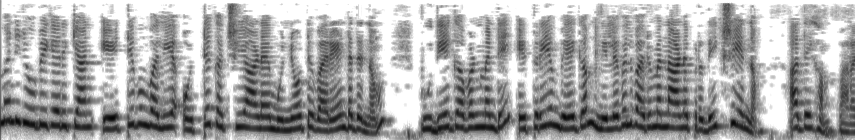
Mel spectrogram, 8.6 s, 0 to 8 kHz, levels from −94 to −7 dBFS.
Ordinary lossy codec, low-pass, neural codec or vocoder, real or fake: MP3, 48 kbps; 7.2 kHz; none; real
